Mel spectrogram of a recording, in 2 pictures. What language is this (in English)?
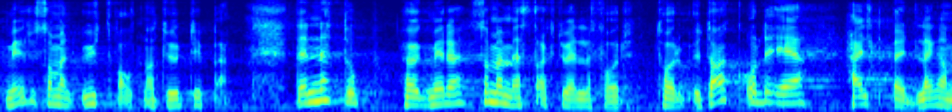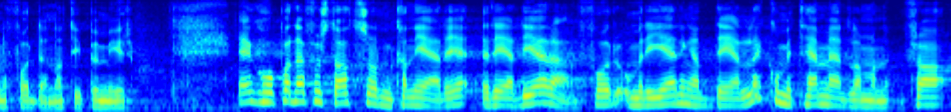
Norwegian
